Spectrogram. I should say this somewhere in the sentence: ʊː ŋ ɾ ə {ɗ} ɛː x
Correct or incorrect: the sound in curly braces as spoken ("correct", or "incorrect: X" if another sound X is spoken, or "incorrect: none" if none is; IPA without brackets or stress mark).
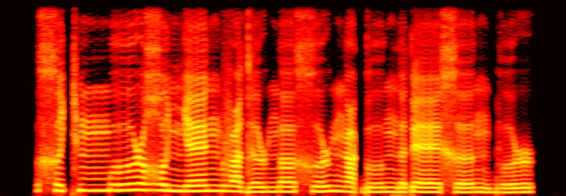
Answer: correct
